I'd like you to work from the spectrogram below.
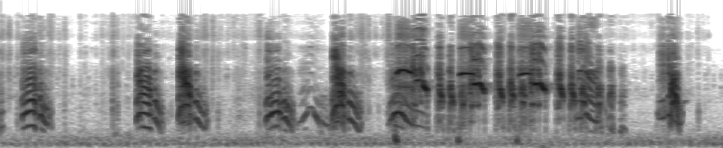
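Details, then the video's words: Francolin (teetar) calling: a series of harsh, squawky notes with downward-arching harmonic sweeps, repeated about once or twice a second, then a denser burst of overlapping rasping notes before a final single call. "Teetar ki Awaz"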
